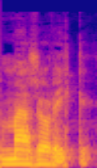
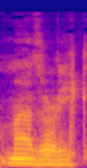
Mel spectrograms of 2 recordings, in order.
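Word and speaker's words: Mazauric: Giacobini, Giacobinisme, e nel dizionario Robespierre è Claude Masoric. Si scrive M come Maria, A come Antonia, Z come Zanzibar, A come Amore, U come Uganda, R come Roma, I come Imola, C come Castoro. No? Masoric, l'abbiamo già trovato, non vi ho mandato un.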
